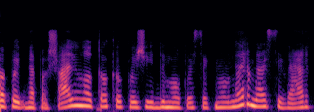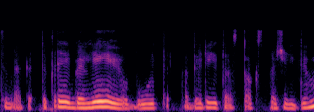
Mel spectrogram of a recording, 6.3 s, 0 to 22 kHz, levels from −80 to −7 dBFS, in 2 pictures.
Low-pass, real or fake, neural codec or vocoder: 7.2 kHz; fake; codec, 16 kHz, 2 kbps, FreqCodec, smaller model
